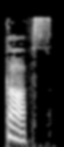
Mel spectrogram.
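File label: "coughs", British English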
